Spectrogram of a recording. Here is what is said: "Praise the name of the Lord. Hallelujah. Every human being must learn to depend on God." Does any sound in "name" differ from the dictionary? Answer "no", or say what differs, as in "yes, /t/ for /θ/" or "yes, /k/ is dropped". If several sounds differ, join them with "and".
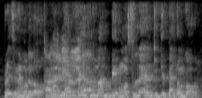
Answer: no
